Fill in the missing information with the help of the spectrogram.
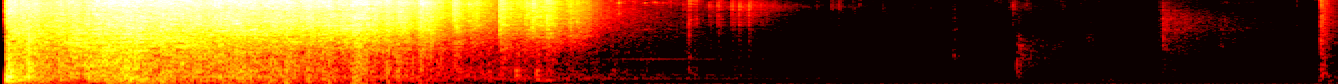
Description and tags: Windows being broken with vaitous objects. Also includes scratching.
breaking-glass, break, window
